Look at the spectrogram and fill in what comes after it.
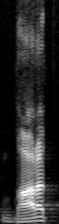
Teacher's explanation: in Hindi, they have this problem of pronunciation, the schwa deletion that happens in Hindi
